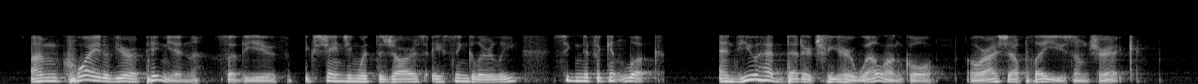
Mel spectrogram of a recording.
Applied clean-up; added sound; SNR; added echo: none; none; none; none.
